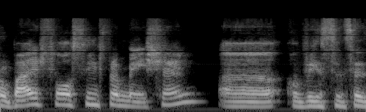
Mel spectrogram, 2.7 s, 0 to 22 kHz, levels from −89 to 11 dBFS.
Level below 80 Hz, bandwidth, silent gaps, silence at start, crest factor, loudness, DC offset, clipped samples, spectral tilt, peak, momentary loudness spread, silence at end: -68 dBFS; 12.5 kHz; none; 0 s; 16 dB; -25 LUFS; under 0.1%; under 0.1%; -4.5 dB/octave; -8 dBFS; 8 LU; 0 s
